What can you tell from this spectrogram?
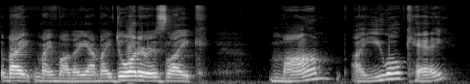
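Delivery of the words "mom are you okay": mock, very slow, earnest, serious, worried voice. Retelling a daughter asking after a fall: imitating daughter's serious concern.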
